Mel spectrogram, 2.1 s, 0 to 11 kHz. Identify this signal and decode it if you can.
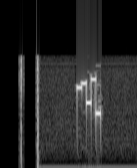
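Five-tone selective call (ZVEI), heard as quick runs of five tones, tones of about 70 ms. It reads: 89401
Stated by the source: ZVEI five-tone selective call received on SDR.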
